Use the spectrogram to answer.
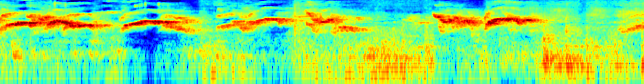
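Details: Cockatiel giving loud, scratchy, screeching calls in quick succession, several per second, with a brief gap midway and no other clear sounds.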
